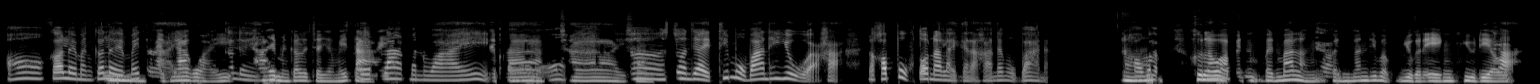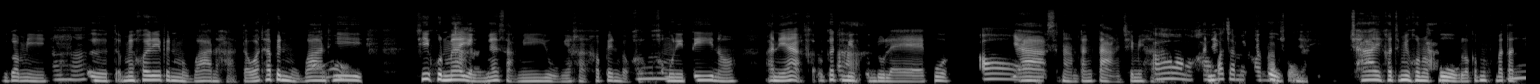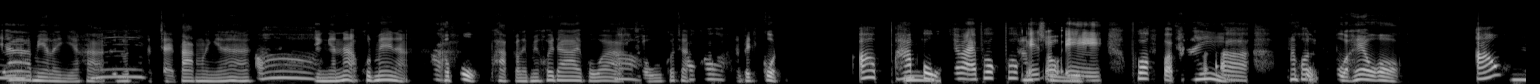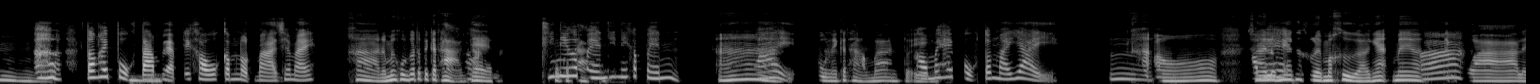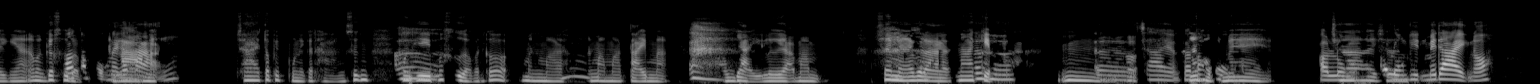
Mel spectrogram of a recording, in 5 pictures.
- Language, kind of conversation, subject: Thai, unstructured, คุณคิดว่าการปลูกต้นไม้ส่งผลดีต่อชุมชนอย่างไร?
- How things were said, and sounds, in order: distorted speech; in English: "คอมมิวนิตี"; tapping; static; chuckle; chuckle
